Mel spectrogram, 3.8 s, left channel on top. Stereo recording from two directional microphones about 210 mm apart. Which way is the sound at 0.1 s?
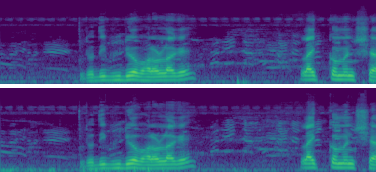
30° right (ahead or behind).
